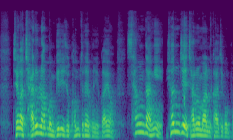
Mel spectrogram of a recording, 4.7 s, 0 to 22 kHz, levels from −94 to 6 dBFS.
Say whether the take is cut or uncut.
cut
